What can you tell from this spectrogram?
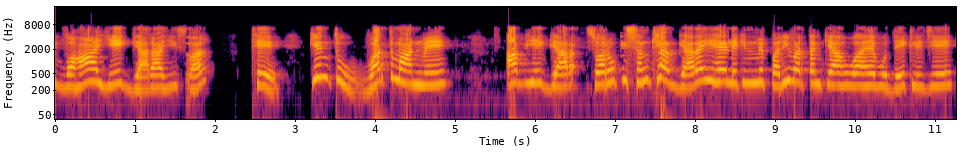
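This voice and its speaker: A woman teaching a Hindi exam-prep lesson, asking questions and then answering them herself, and sounding out each vowel slowly. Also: high voice, highs cut off. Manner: slow, careful pronunciation drills.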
